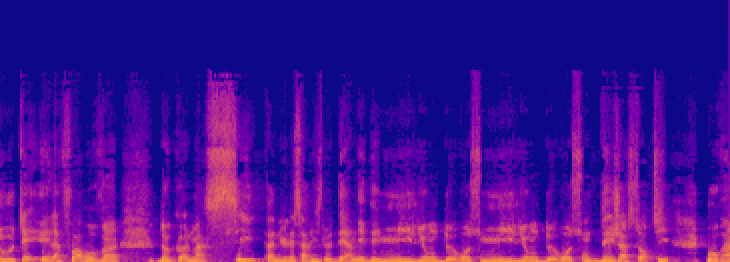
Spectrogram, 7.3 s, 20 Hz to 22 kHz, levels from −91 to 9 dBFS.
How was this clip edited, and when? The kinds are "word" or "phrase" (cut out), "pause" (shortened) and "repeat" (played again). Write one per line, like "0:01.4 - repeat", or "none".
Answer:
0:02.6 - phrase
0:03.2 - word
0:04.8 - repeat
